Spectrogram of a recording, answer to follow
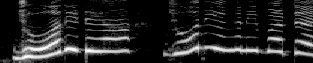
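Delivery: high, loud disbelieving questions; startled. Acted. Mother learning Jothi brought the chain, startled. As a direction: blurt it out in shock.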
